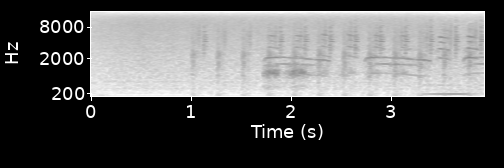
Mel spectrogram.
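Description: Footsteps thud along at a steady, quick pace.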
